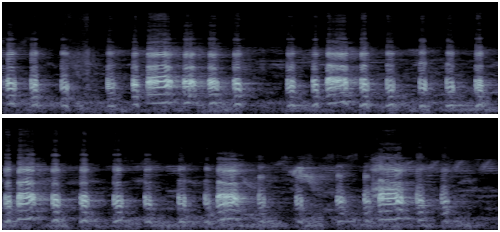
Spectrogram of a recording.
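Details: After laying an egg, a hen keeps up a steady stream of clipped clucks with loud, grating squawks mixed in, about every two seconds, across the whole stretch.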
